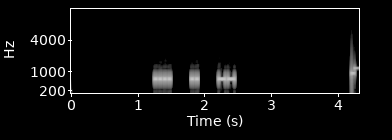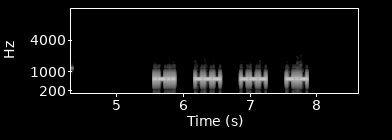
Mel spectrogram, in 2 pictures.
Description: Morse code, heard as a keyed tone, about 36 wpm, spaced as for 20 wpm, 690 Hz. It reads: HIM LOOK
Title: 3x Character Spacing - Top 100 Words - 35wpm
